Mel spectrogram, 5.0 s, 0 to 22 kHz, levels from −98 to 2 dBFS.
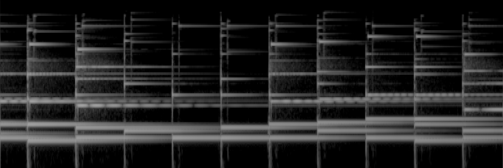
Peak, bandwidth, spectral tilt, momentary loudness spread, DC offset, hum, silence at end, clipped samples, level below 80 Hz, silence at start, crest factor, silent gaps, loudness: -20 dBFS; 17 kHz; 2.5 dB/octave; 9 LU; under 0.1%; none; 0 s; under 0.1%; -82 dBFS; 0 s; 18 dB; none; -38 LUFS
